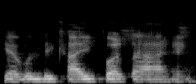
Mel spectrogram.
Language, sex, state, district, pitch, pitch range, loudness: Hindi, male, Bihar, Gopalganj, 125 Hz, 120-125 Hz, -22 LUFS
